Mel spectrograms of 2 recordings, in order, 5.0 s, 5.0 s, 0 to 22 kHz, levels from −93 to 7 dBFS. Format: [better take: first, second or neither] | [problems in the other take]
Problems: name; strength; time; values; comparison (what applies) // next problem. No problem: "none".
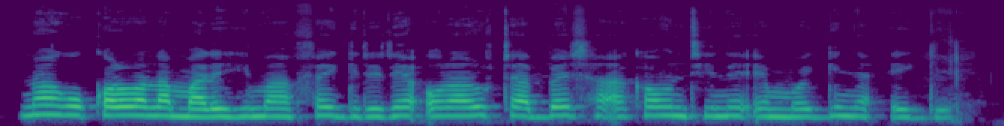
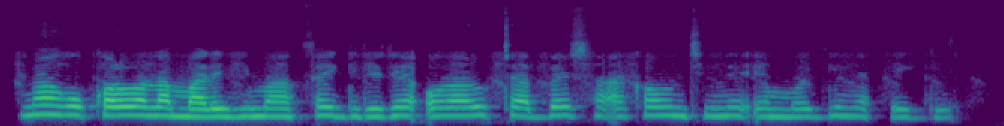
first | noise reduction (neural mask model DeepFilterNet 3)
